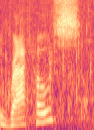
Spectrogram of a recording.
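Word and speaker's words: Rathaus: rat in Dutch so is it it's actually rat hos cuz there's like a mouse fonger and like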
